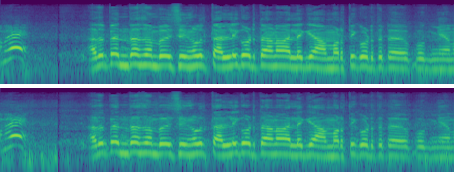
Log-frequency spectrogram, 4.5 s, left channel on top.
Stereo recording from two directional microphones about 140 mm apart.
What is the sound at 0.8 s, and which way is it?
A man's voice, 55° left (ahead or behind).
